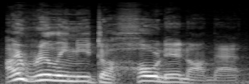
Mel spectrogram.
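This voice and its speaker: A man's voice: sits high, very animated. A young man from Las Vegas giving an impassioned personal commentary, choked up at times and rising to angry outbursts. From Las Vegas, Nevada. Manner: slow, impassioned, rising to shouts of anger. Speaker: vlogger.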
